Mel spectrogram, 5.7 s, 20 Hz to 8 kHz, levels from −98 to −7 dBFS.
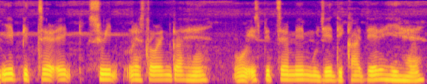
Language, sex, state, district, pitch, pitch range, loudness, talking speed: Hindi, male, Arunachal Pradesh, Lower Dibang Valley, 125 Hz, 120-135 Hz, -15 LUFS, 170 wpm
